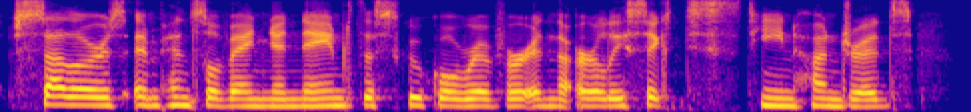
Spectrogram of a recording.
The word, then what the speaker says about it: Schuylkill: Schuylkill. Okay. Schuylkill. It's a Dutch word that means hidden river. Okay. So Dutch settlers in Pennsylvania named the Schuylkill River in the early 1600s.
